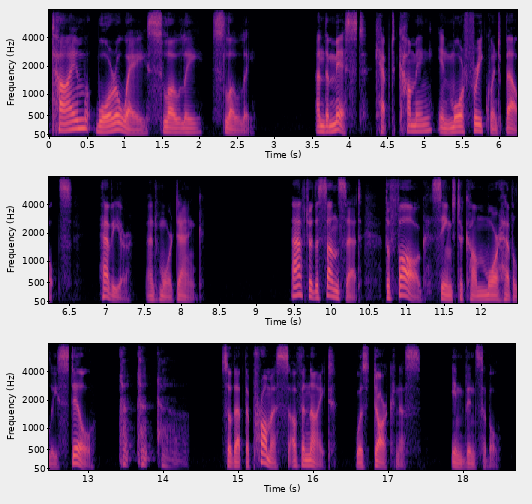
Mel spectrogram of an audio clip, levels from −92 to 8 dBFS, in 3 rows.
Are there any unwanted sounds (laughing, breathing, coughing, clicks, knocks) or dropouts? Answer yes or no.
yes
